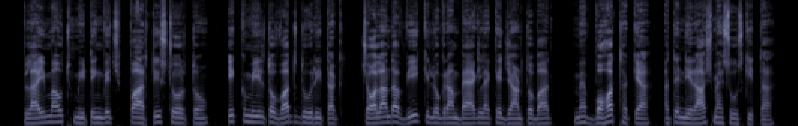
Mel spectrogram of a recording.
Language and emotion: Punjabi, sad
